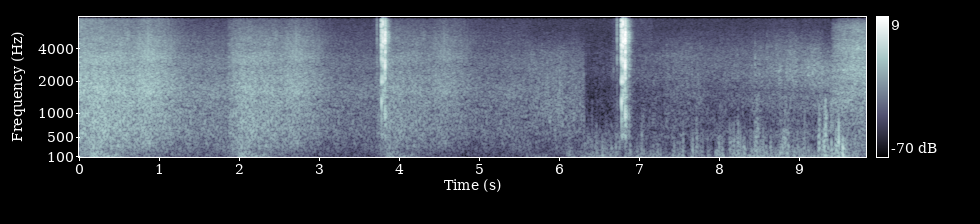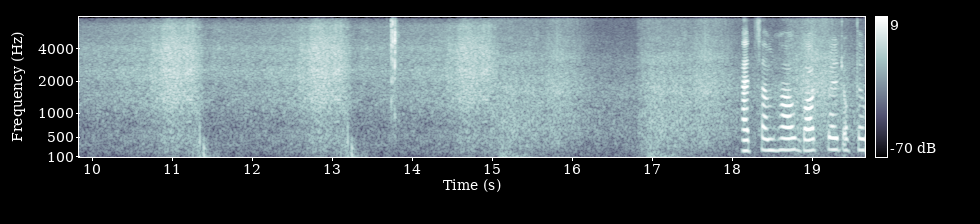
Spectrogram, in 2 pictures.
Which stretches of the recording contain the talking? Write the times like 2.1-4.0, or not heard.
18.1-19.6.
